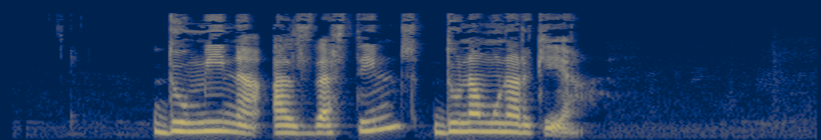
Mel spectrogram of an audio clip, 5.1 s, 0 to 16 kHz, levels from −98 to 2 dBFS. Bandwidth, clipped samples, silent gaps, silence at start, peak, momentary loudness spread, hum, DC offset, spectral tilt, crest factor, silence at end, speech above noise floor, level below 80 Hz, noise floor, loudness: 11.5 kHz; under 0.1%; none; 0.95 s; -10 dBFS; 8 LU; none; under 0.1%; -4.5 dB/octave; 18 dB; 1.55 s; 48 dB; -78 dBFS; -73 dBFS; -26 LUFS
